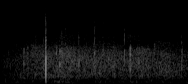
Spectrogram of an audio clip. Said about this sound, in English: Isn't that amazing? Yeah, amen. Clap for that.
